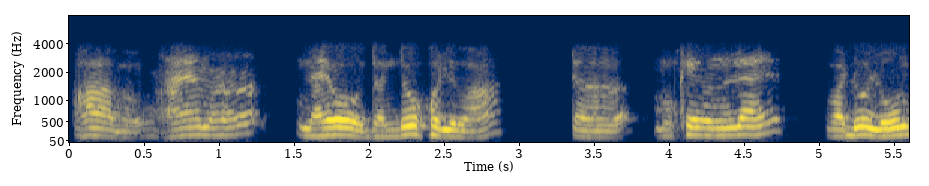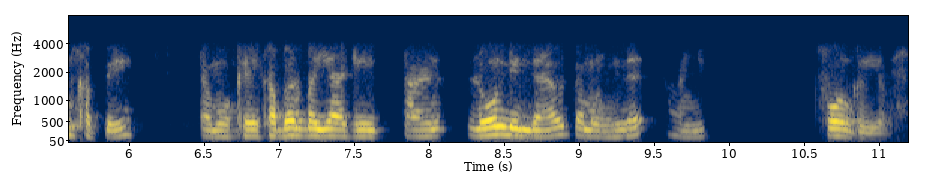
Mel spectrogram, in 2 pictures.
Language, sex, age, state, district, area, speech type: Sindhi, male, 18-30, Maharashtra, Thane, urban, conversation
